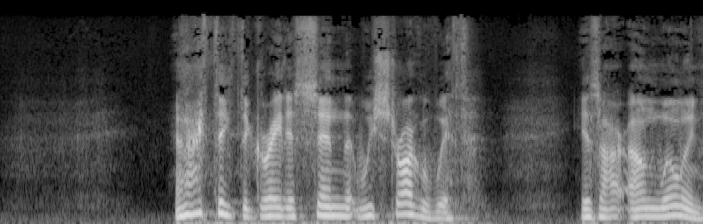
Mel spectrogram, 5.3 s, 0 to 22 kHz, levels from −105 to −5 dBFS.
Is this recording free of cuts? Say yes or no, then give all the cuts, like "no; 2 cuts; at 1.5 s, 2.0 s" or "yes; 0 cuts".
yes; 0 cuts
